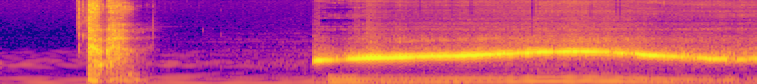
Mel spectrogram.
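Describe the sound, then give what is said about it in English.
A brief breathy burst, then a single steady whistle and a low hum sounded together for about three seconds, the whistled pitch slowly rising and falling over the buzzing hum. “I can whistle and hum at the same time, kind of.”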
